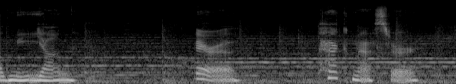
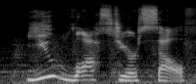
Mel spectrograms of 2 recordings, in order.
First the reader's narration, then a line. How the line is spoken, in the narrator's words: Saladin barks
